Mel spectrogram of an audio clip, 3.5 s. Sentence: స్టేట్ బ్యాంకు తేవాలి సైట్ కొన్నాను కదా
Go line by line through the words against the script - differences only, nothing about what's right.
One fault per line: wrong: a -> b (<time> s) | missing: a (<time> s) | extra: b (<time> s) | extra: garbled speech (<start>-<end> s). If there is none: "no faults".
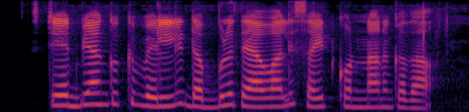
extra: కి వెళ్లి డబ్బులు (0.9 s)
